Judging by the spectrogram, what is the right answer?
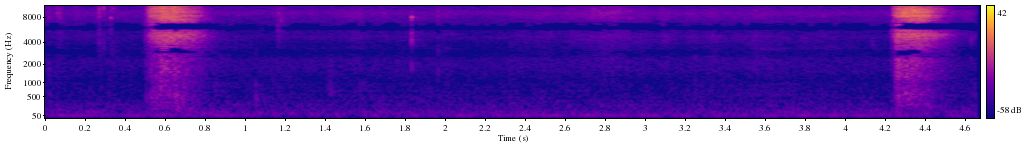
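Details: Nighttime sneezes held back to avoid waking a sleeping partner: two short, hissing, muffled bursts about four seconds apart over quiet room noise; stifled sneezes.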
